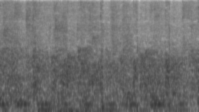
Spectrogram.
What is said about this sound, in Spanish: un aplauso aquí para el creador, el que ha tenido la idea de Por qué Podcast, el señor Jorge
